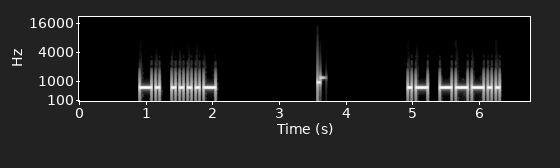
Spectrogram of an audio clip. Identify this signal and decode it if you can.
Morse code, heard as a keyed tone, about 20 wpm, 700 Hz. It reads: N4 A8
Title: Common Cut Numbers - 2-Digit 20wpm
